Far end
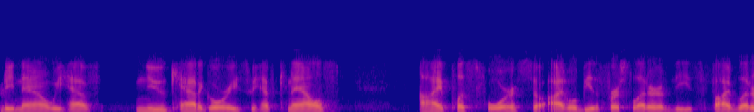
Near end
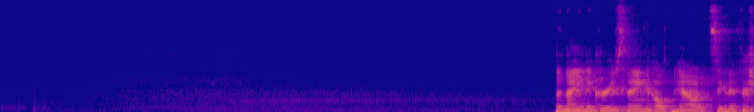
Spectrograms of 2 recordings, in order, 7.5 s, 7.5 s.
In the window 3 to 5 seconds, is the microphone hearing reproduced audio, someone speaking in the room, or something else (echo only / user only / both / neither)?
neither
